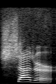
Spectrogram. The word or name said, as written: shutter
